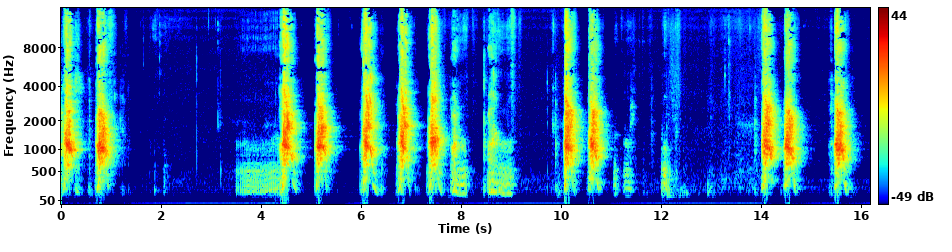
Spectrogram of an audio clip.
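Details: Jack Russell cross Chihuahua, a small female dog, confronting a toy figure indoors: sharp, bright barks mostly in pairs and triplets, with low rumbling growls between the bursts.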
